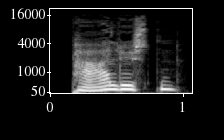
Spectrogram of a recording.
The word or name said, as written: parrelysten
